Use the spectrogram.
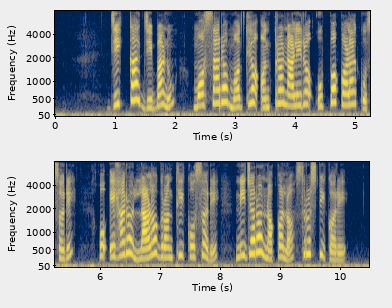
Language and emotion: Odia, neutral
